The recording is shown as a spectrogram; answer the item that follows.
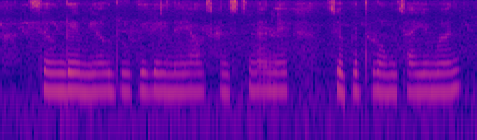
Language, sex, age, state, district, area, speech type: Bodo, female, 18-30, Assam, Baksa, rural, spontaneous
